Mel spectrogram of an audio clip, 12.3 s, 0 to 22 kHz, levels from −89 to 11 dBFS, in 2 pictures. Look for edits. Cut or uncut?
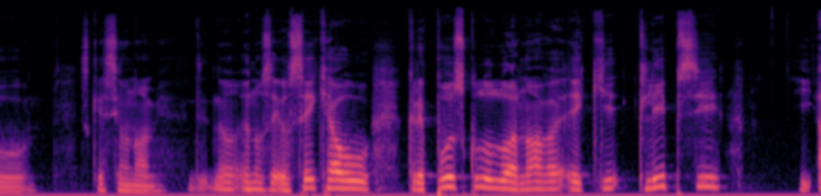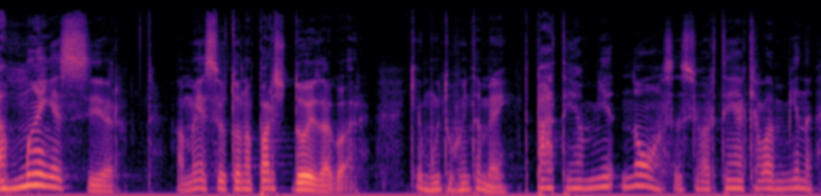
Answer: uncut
